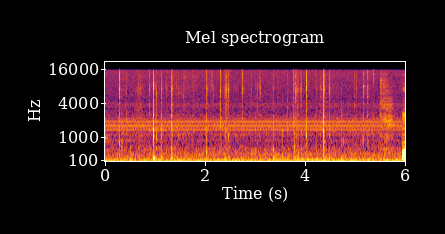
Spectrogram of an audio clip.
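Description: Faint, scattered clicks of typing on a computer keyboard and clicking a mouse, over a low steady hum.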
